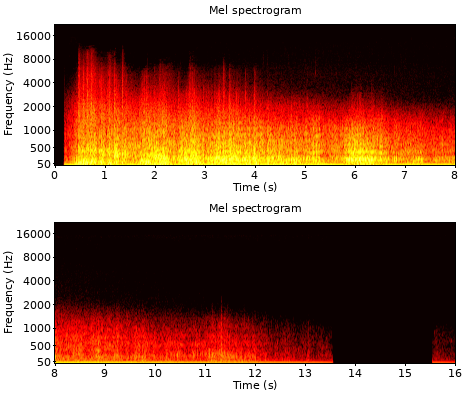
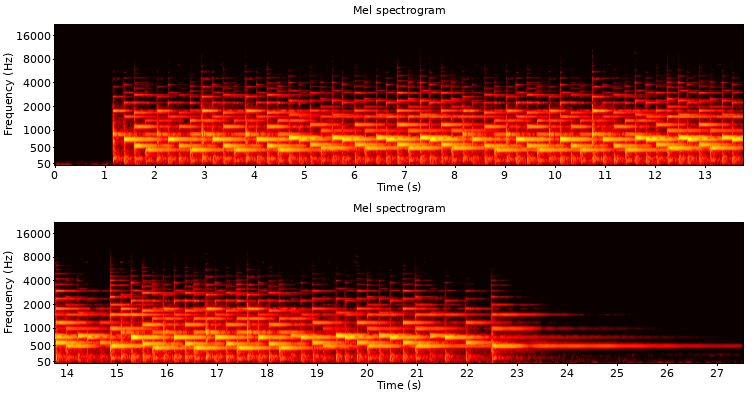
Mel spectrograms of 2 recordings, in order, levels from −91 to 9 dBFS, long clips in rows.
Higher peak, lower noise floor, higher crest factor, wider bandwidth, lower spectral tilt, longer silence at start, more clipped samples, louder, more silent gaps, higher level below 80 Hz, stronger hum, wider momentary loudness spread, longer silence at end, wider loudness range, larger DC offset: first, 0 dBFS vs -10 dBFS; second, -56 dBFS vs -82 dBFS; about the same, 16 dB vs 16 dB; first, 6.4 kHz vs 5.8 kHz; first, -10.5 dB/octave vs -7 dB/octave; second, 0.1 s vs 1.15 s; neither; first, -14 LUFS vs -25 LUFS; first, 13.56-15.51 s vs none; first, -22 dBFS vs -62 dBFS; neither; first, 24 LU vs 8 LU; second, 0 s vs 2.55 s; first, 23 LU vs 6 LU; first, 8% vs under 0.1%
